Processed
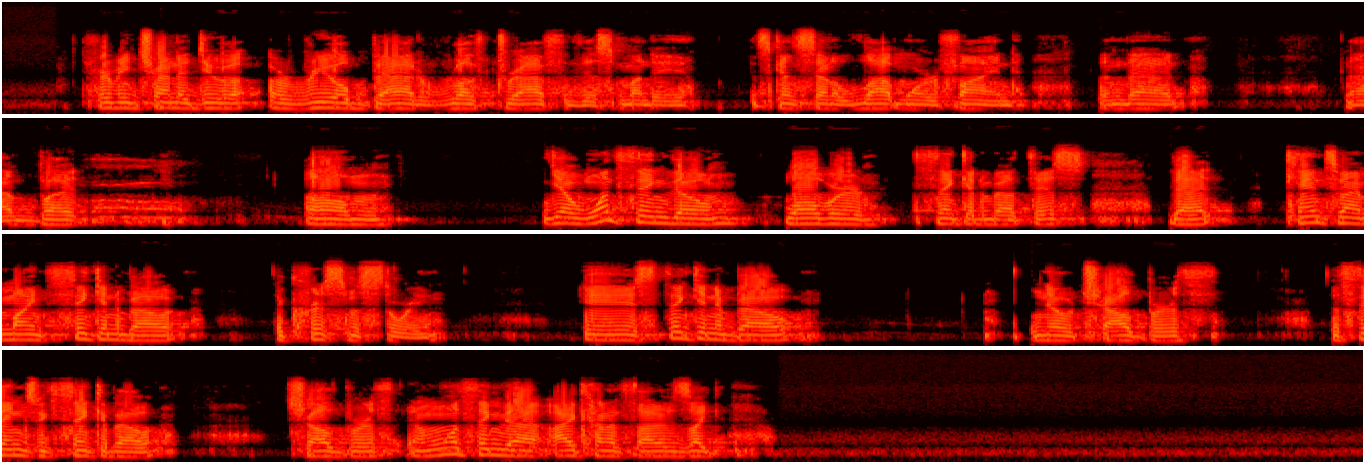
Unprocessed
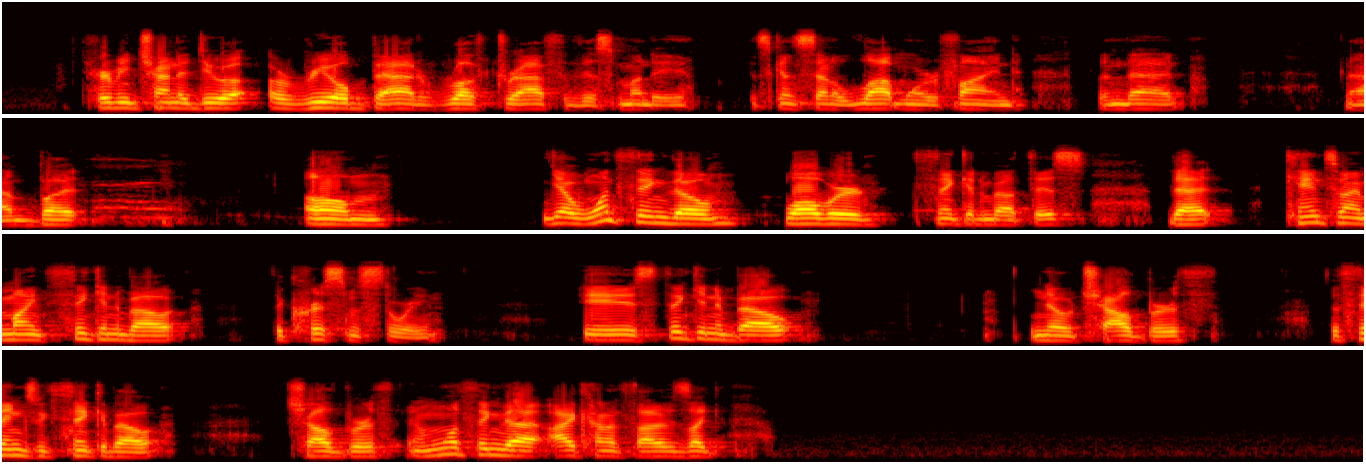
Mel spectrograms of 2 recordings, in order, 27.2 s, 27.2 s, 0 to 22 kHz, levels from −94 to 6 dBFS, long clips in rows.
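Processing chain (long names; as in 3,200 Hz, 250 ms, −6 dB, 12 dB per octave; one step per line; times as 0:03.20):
phaser with its sweep stopped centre 450 Hz, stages 6
every bin compressed towards the loudest bin 4 to 1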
